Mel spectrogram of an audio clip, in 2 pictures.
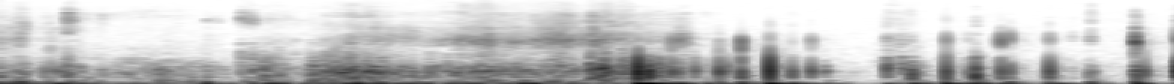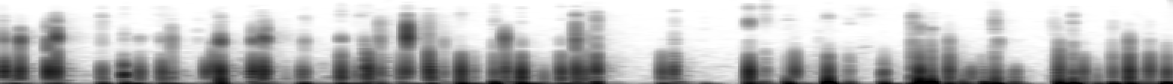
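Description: A flat beeswax-coated cotton food wrap lying on a vinyl mat is scratched and tapped with long nails. A soft, papery scraping rustle over a low rumble gives way after about two seconds to a quick run of crisp, dry taps and scratches that die away almost instantly.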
